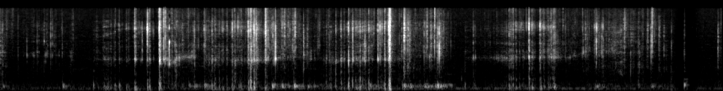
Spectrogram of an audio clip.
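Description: A metal blade cuts and scrapes curls off a solid yellow bar of soap until only a small block remains. Crisp, dry shaving and scraping strokes crackle and tear in quick bursts over a steady low hum, with sharp clicks as the blade bites into the soap.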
